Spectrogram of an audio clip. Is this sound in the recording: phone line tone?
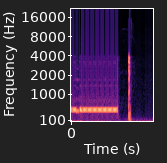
yes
